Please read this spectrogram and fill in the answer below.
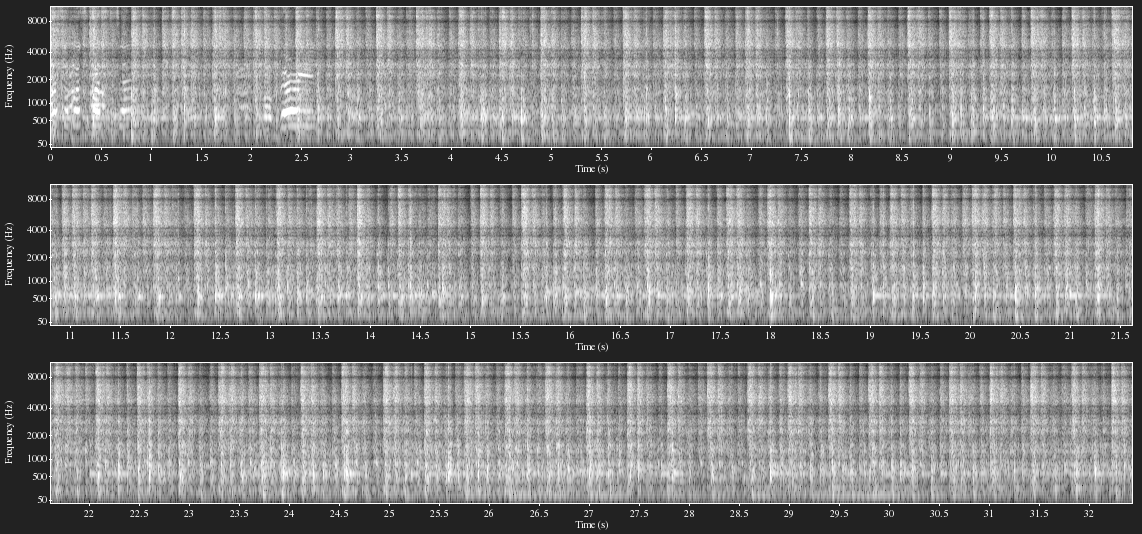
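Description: Rapid, steady drumming, the percussion accompaniment of a Samoan fire knife dance, with two brief shouts near the start and about two and a half seconds in.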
